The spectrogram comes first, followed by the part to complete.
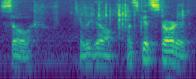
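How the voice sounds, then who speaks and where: A man's voice: on the low side, unhurried, background noise. A man chatting casually and informally to the camera as an amateur video maker, in a laid-back way.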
